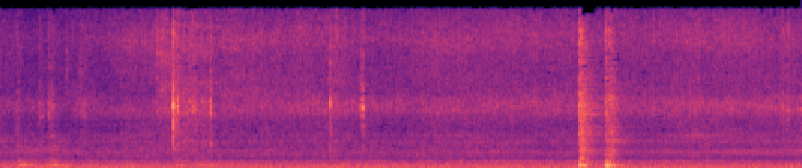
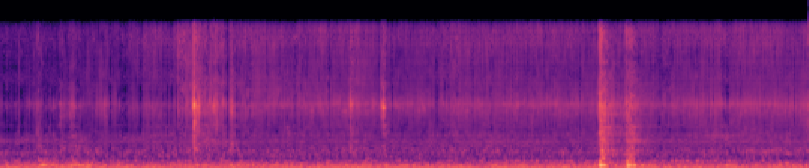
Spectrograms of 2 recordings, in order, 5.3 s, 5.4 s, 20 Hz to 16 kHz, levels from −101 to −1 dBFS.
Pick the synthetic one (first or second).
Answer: second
